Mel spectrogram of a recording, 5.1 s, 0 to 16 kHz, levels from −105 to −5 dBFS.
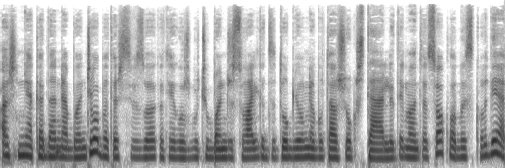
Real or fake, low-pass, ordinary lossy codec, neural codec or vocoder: fake; 14.4 kHz; MP3, 96 kbps; codec, 32 kHz, 1.9 kbps, SNAC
